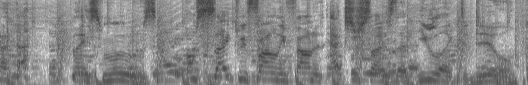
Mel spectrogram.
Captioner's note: laughs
